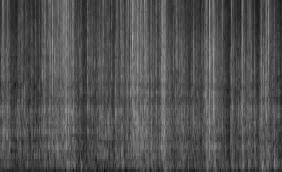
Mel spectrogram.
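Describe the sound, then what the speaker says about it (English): Romaine lettuce leaves pushed into a plastic zip bag, giving bursts of close, crisp crinkling and rustling that rise and fall irregularly, with no talking. "Then I put my romaine in a plastic bag,"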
